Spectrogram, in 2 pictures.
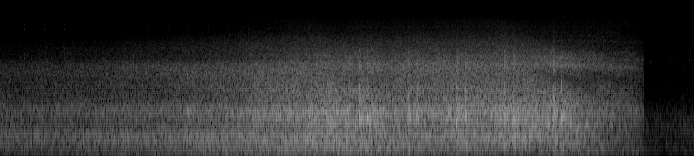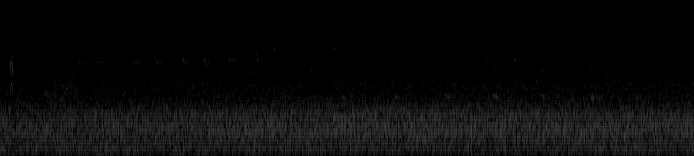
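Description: Regiolis TER multiple unit passing close by: the rush of wheels and air builds to a loud peak, then cuts off abruptly about six seconds in. Faint outdoor background with a few small high chirps follows.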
